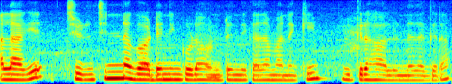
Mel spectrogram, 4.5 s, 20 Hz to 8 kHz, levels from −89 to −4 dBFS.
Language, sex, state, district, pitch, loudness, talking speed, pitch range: Telugu, female, Telangana, Karimnagar, 190 Hz, -15 LUFS, 135 wpm, 180-205 Hz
